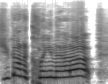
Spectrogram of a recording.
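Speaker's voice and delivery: very high, loud, unhinged screaming. Retelling a stranger yelling from the end of the driveway, imitating him screaming. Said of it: "unhinged guy just screaming at me".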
